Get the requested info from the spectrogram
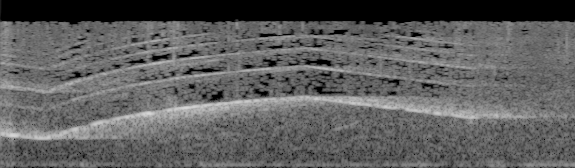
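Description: Emergency vehicle siren wailing: one slow sweep that dips, rises in pitch and falls again, fading slightly, over a steady hiss of rain and water.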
